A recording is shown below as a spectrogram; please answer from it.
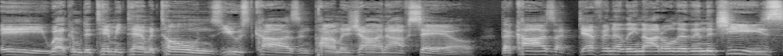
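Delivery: put-on raspy Italian accent with swaggering salesman manner. Hosts improvising a used-car ad on air, raspy Italian accent. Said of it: "get my Italian swag on".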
